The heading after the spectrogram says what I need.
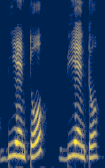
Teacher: bien es la sílaba tónica porque suena más fuerte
